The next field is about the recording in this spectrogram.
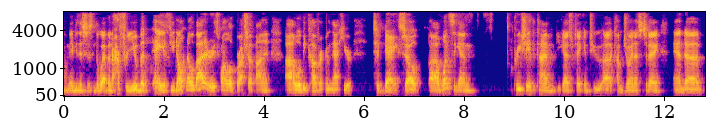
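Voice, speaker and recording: A man with a fairly low voice hosts a software webinar. He explains each step conversationally, with hesitant pauses along the way. The audio is a bit dull and lo-fi. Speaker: webinar presenter.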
